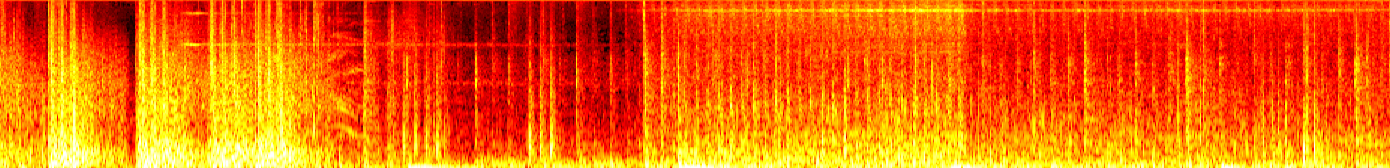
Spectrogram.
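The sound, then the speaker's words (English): Gunfire in a film shootout, with two shooters firing from different angles at the same man: dense, loud, overlapping volleys of shots that continue almost without a break. “And right now, it's exactly what I'm talking about, where Gina, from one position, and Crockett from a more divergent angle, both fire on the same guy.”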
